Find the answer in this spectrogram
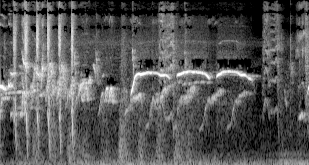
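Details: White-rumped shama, caged and in peak season, performing in a multi-bird singing test: quick chattering notes first, then long level whistles that dip downward at the ends, with low hum behind.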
